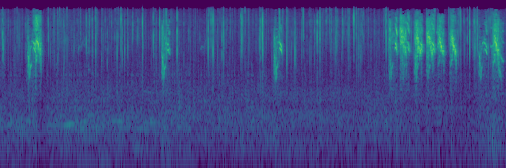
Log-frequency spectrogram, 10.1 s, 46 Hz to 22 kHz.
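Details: On January 11, Eurasian tree sparrows give isolated sharp chirps every couple of seconds, then a quick burst of rapid chirping near the end, over light crackling.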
